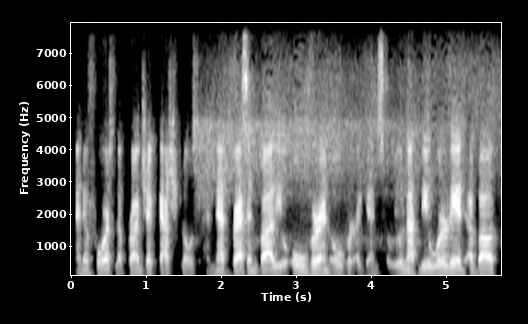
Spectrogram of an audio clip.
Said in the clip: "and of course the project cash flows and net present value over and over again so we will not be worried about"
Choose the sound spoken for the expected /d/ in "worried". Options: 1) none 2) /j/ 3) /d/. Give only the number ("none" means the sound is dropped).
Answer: 3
